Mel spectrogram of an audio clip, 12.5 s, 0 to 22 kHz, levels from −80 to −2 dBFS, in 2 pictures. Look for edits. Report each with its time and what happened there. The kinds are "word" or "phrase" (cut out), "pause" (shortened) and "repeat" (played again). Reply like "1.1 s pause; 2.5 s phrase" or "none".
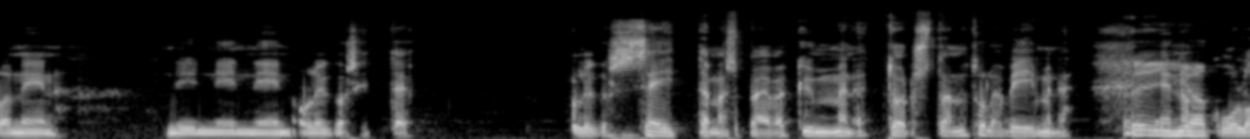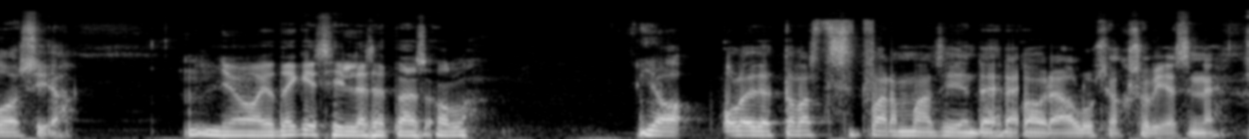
4.4 s word; 11.3 s word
